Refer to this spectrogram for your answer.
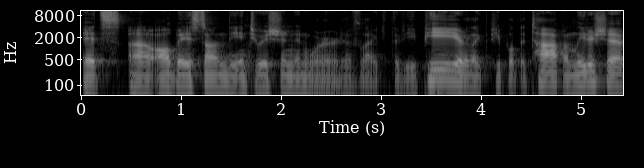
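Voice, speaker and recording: On a very clean recording with a silent background, a man speaks at a fairly quick pace. His very deep, low voice runs on with hardly any pauses. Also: ordinary pitch variation. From Canada, Vancouver. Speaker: design lead. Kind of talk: interview conversation. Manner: casual, hesitant with many fillers.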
